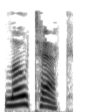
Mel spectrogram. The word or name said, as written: low-tech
